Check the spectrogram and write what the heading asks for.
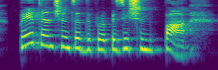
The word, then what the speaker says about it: по: So we actually write о, but because it's a preposition, it is not very important, and so we do not pronounce it in a very clear way, so it becomes по городу.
